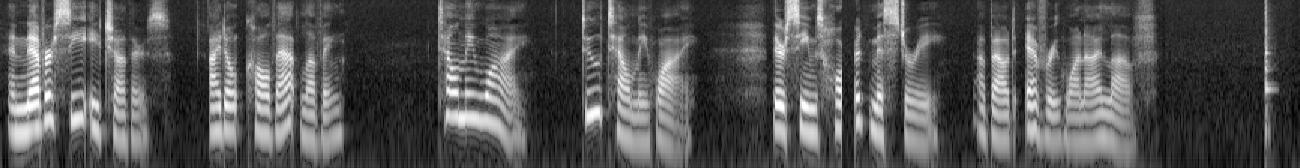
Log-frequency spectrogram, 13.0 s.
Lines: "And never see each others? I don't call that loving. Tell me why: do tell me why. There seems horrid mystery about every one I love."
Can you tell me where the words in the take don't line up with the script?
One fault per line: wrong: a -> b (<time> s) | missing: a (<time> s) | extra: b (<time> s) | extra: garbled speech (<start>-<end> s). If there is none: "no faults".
no faults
